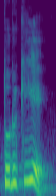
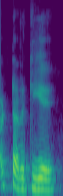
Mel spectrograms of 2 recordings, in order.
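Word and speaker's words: Türkiye: हैं का नया नाम तुर्कीये कर दिया गया। ध्यान रहे, अब टर्की का एक नया नाम हो गया तुर्कीये। इंग्लिश में इसका उच्चारण होगा टर्कीये।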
